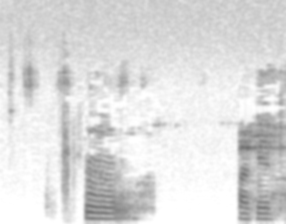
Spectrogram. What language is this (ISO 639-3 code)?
asm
